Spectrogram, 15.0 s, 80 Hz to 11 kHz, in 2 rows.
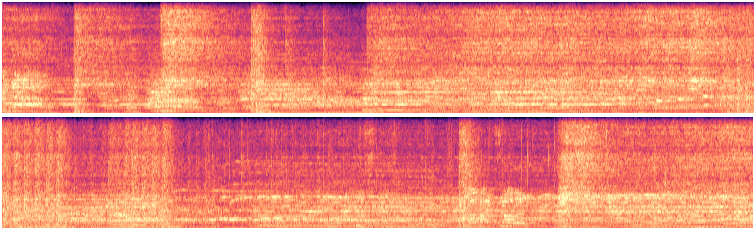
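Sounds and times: live rock band playing: 0:00.0 - 0:15.0.

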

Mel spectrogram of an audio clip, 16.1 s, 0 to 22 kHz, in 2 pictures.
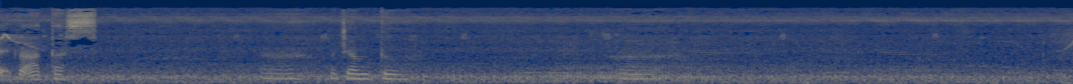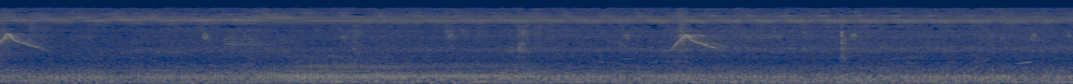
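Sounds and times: distant motor vehicles rumble: 0:00.0 - 0:16.0
engine hum: 0:00.0 - 0:16.0
bird chirps: 0:05.7 - 0:08.5, 0:09.4 - 0:16.0.

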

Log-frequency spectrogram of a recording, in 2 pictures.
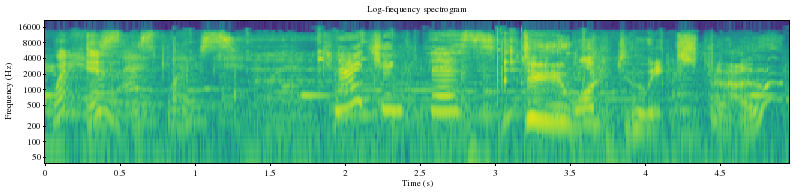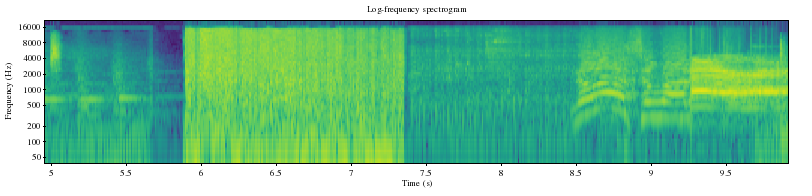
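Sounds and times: loud explosion: 0:05.9 - 0:07.4.

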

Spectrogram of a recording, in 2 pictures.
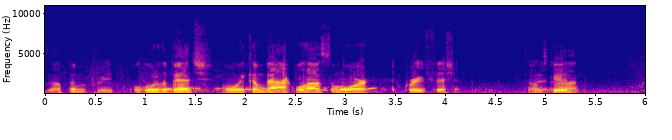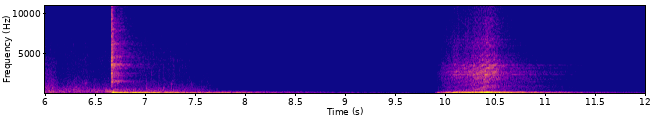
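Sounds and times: deep rumble: 0:06.7 - 0:08.8
whoosh: 0:09.9 - 0:11.8.

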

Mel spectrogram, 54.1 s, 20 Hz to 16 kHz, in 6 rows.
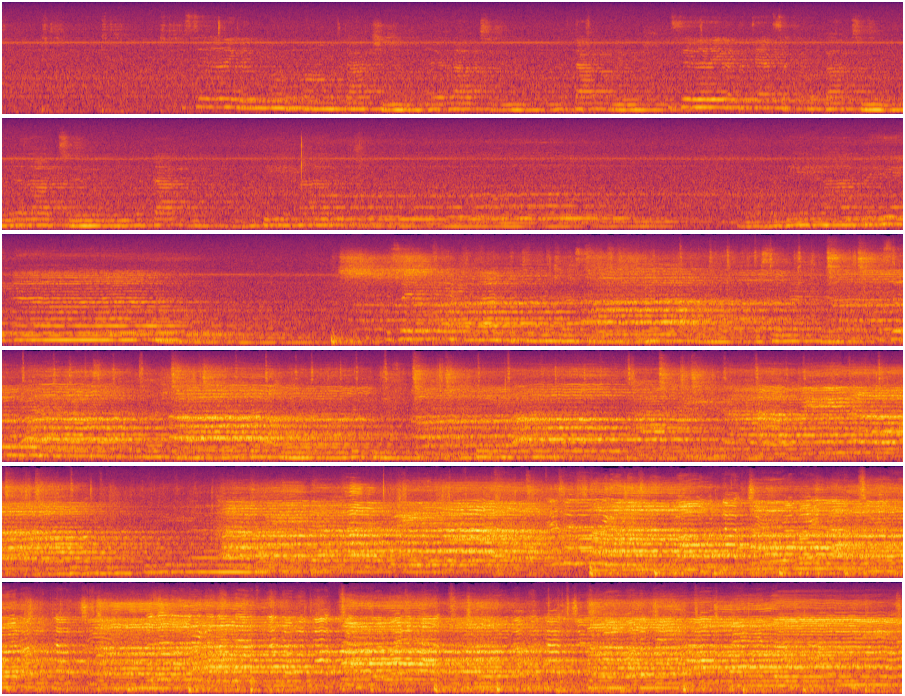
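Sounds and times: women singing in close harmony: 0:01.8 - 0:54.0.

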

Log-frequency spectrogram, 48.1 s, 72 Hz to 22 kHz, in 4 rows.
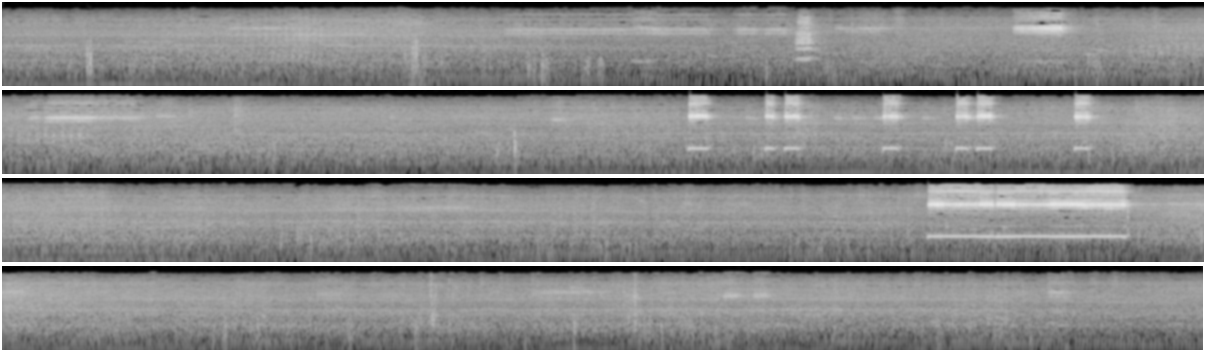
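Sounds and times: street traffic: 0:00.0 - 0:48.0
scooter horn tooting: 0:05.0 - 0:09.0, 0:10.1 - 0:10.8, 0:12.3 - 0:13.8, 0:22.8 - 0:23.0, 0:33.3 - 0:36.2.

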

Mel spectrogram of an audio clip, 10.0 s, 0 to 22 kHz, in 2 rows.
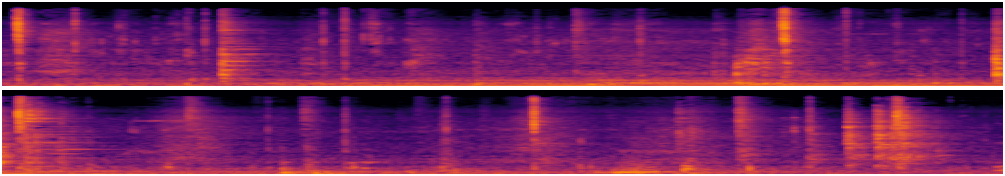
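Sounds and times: crunching raw rice: 0:00.0 - 0:04.5.

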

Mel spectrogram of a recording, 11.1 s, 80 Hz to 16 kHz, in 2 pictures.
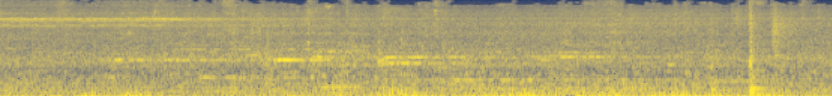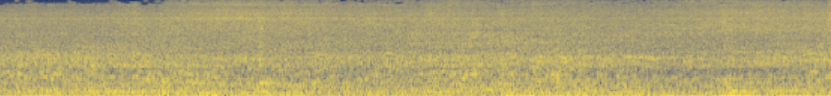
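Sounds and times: low street rumble: 0:00.0 - 0:11.0.

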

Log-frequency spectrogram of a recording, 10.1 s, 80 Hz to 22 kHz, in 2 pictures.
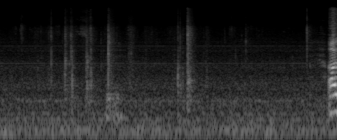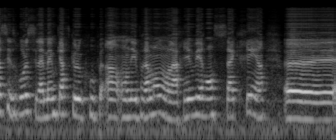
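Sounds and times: cards being shuffled: 0:00.2 - 0:03.8.

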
